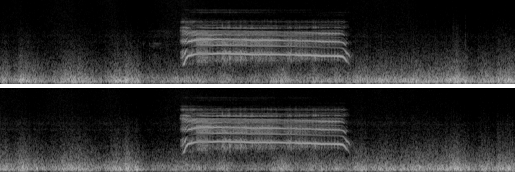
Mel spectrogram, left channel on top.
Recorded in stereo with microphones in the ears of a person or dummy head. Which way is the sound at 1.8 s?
10° left (ahead or behind).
